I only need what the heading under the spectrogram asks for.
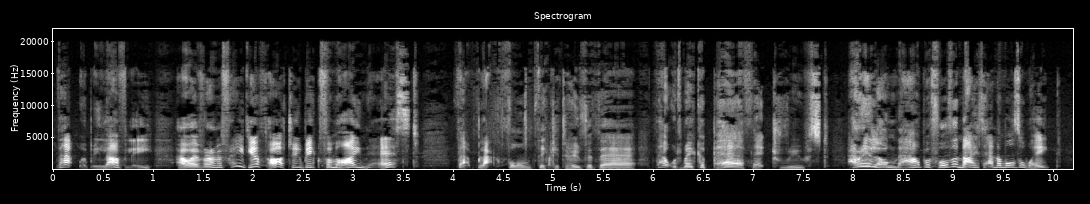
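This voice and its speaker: Woman doing a tiny squeaky lady mouse from a kids story, brisk n kindly, lively pitch. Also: slightly rough, heavily acted. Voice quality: little, squeaky. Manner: polite, brisk, advising.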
